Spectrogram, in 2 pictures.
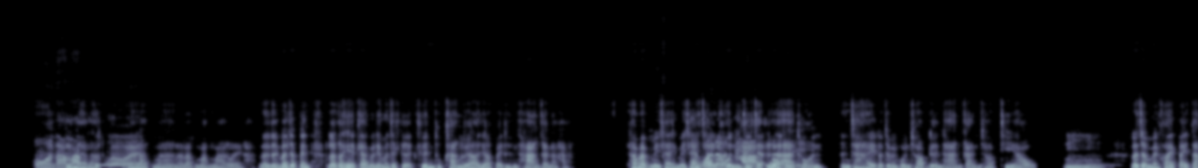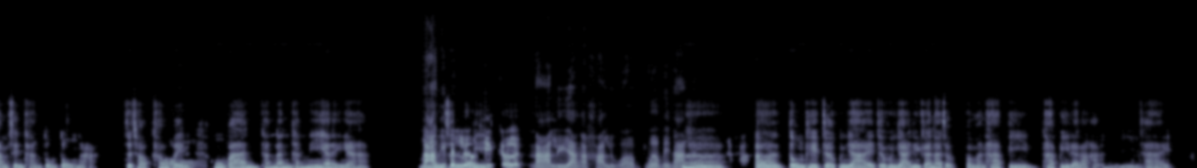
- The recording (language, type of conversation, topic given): Thai, podcast, คุณเคยเจอคนใจดีช่วยเหลือระหว่างเดินทางไหม เล่าให้ฟังหน่อย?
- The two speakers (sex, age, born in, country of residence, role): female, 40-44, Thailand, Thailand, host; female, 45-49, Thailand, Thailand, guest
- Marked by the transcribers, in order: none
